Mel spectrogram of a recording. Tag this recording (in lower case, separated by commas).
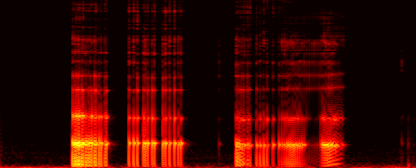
burping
